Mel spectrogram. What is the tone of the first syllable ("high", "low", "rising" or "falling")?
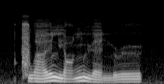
rising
